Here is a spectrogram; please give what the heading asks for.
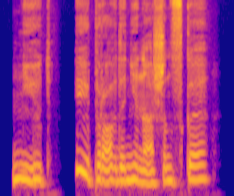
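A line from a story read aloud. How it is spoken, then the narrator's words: Old woman's grumble. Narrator (Russian): проворчала старушка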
